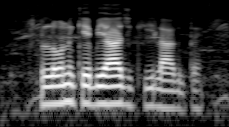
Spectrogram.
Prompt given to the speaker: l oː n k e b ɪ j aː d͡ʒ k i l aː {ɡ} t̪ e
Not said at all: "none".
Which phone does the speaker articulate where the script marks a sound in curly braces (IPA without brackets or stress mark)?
ɡ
